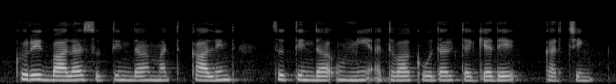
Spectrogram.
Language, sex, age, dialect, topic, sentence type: Kannada, female, 18-24, Northeastern, agriculture, statement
